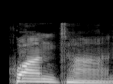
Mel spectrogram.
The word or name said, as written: kuantan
